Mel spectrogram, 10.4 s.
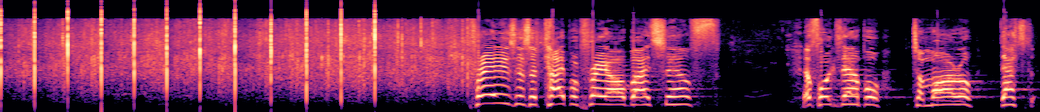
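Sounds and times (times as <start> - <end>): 
audience clapping: 0.0 - 5.7
speech: 4.8 - 7.2, 8.0 - 10.4.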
